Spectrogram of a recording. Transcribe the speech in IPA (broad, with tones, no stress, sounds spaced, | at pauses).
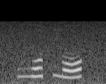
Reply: v ɔ˦˥ t̚ n ɔ˨˦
